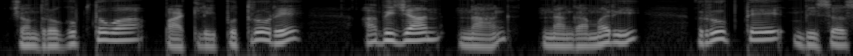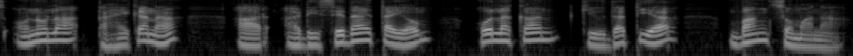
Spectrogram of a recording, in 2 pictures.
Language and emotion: Santali, neutral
